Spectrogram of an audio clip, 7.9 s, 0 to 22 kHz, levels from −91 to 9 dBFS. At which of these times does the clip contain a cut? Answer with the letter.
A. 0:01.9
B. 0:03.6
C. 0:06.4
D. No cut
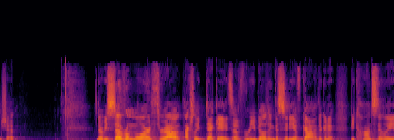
A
